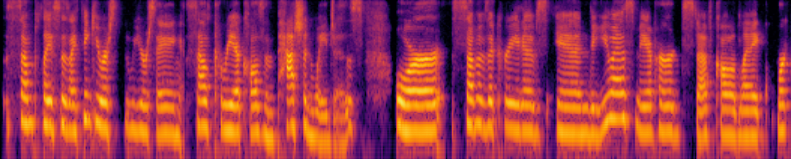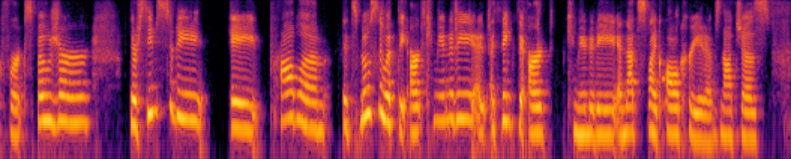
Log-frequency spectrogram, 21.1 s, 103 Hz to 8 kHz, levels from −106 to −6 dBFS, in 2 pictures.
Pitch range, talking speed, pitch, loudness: 210-275 Hz, 160 wpm, 230 Hz, -25 LUFS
